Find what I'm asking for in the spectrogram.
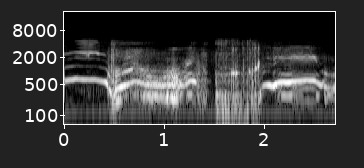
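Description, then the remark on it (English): A voice imitates the loud, comical snoring of Brer Buzzard, lying unconscious after flying into a tree: a high whistling tone, then a long rasping, grunting snort, and the whistling returns as it trails off. “And there he lays with a different kind of snore.”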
